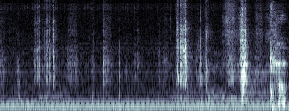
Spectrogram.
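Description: Scissors snipping paper while making a gift card holder: a few quiet, crisp cuts, close up, in quick short bursts over a low steady hum.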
